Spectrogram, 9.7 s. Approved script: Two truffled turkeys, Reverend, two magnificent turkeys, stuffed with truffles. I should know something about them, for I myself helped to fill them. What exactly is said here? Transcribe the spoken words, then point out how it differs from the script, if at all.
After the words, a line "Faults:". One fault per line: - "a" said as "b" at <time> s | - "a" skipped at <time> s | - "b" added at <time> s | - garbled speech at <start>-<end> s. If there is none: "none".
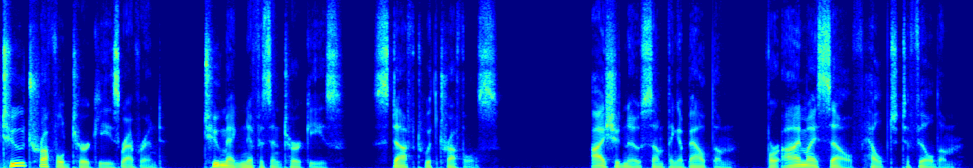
Two truffled turkeys, Reverend, two magnificent turkeys, stuffed with truffles. I should know something about them, for I myself helped to fill them.
Faults:
none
